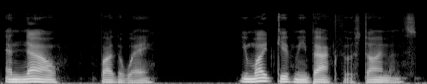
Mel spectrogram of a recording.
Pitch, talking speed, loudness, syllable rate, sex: 110 Hz, 170 wpm, -17 LUFS, 4.7 syllables/s, male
